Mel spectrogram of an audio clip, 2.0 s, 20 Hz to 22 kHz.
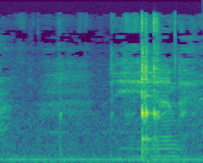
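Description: One sharp hard-plastic knock about one and a half seconds in, as the 3D-printed oil funnel is handled coming off the engine's oil filler neck. A steady low hum runs underneath.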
